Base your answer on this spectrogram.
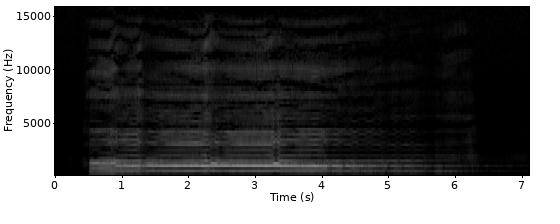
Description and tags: short female vocal - katarina rose
This is an unused vocal scrap leftover from a project of mine.
Recorded in Ardour with the UA4FX interface and the Behringer C3 mic, on my piece of crap laptop.
voice, new-age, female-vocal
